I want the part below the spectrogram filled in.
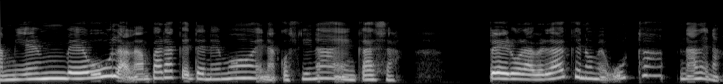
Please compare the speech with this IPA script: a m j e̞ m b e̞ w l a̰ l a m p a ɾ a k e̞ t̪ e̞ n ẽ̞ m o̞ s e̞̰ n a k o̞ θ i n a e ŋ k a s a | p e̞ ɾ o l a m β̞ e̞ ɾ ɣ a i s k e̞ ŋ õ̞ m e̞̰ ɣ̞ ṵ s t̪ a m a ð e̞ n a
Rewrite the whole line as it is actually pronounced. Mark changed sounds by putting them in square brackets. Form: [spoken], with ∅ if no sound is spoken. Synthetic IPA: a m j e̞ m b e̞ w l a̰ l a m p a ɾ a k e̞ t̪ e̞ n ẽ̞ m o̞ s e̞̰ n a k o̞ θ i n a e ŋ k a s a | p e̞ ɾ o l a [∅] β̞ e̞ ɾ [ð] a [e] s k e̞ [n] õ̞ m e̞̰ ɣ̞ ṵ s t̪ a [n] a ð e̞ n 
